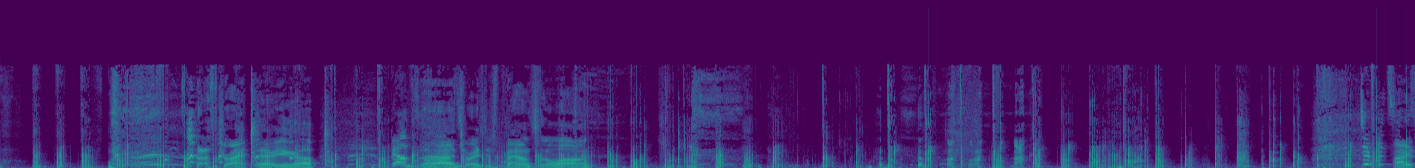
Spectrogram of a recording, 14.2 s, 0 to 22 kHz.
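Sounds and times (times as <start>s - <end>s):
loud fart noises made in a studio: 0.0s - 14.1s
laughter: 1.1s - 6.0s, 6.9s - 7.6s, 8.8s - 10.5s
speech: 2.0s - 6.0s, 9.5s - 10.3s, 14.0s - 14.1s.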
